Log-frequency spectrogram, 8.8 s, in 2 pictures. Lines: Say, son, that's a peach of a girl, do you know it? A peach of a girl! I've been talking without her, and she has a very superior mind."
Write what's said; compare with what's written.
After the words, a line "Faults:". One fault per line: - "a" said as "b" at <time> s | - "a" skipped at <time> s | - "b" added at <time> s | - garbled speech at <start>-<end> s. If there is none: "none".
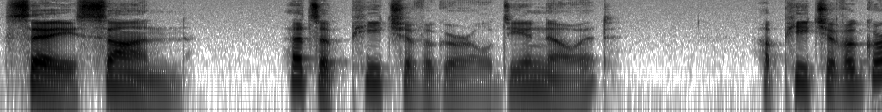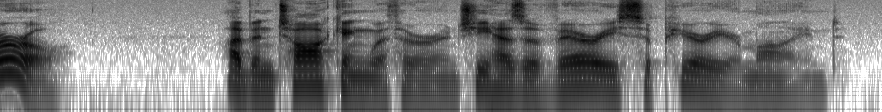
Say, son, that's a peach of a girl, do you know it? A peach of a girl! I've been talking with her, and she has a very superior mind."
Faults:
- "without" said as "with" at 6.2 s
